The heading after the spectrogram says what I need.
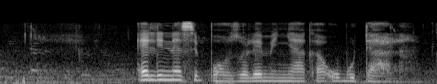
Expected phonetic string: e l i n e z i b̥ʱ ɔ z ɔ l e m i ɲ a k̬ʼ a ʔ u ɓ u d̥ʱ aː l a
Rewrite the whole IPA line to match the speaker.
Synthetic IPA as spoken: e l i n e s i b̥ʱ ɔ z ɔ l e m i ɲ a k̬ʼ a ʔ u ɓ u d̥ʱ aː l a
